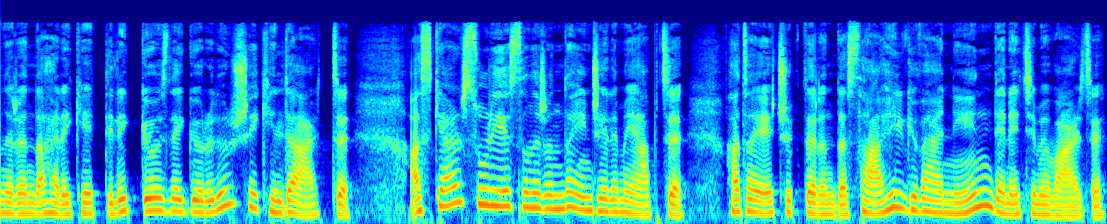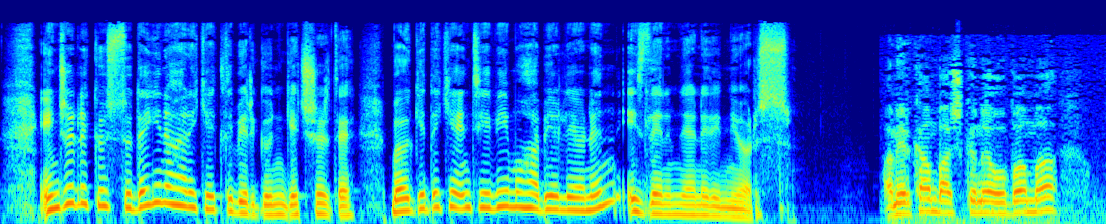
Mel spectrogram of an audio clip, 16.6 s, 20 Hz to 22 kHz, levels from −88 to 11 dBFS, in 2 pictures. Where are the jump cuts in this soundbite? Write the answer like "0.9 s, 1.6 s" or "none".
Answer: none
